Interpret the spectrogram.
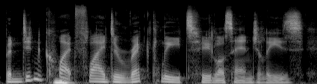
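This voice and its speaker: A man's voice: on the low side, sing-song, normal speed. A man hosting a show, delivering scripted narration. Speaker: podcast host.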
